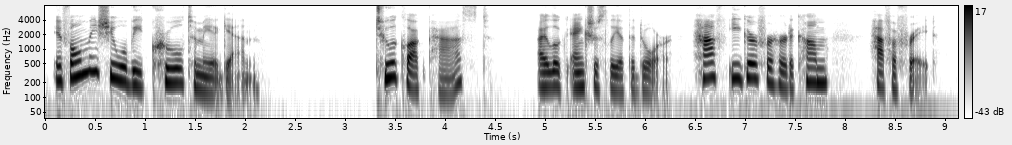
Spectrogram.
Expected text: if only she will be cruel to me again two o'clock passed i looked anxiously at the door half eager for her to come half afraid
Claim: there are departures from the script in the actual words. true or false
false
